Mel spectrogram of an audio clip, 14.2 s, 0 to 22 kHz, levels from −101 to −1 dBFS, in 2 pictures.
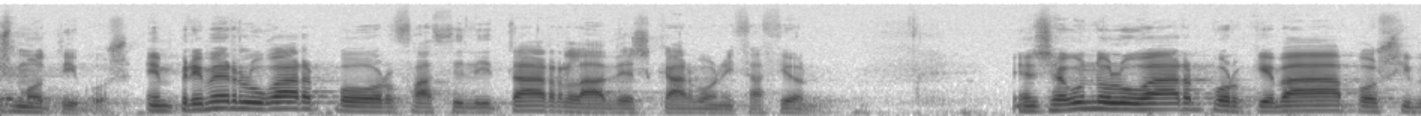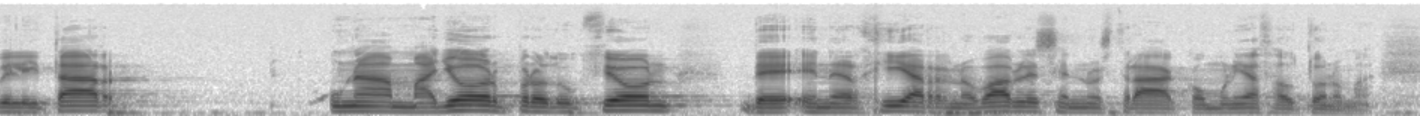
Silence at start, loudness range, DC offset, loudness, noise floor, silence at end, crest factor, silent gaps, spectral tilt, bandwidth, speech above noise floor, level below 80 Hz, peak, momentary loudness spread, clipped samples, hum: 0 s; 5 LU; under 0.1%; -33 LUFS; -65 dBFS; 0 s; 18 dB; none; -4.5 dB/octave; 19 kHz; 32 dB; -70 dBFS; -14 dBFS; 13 LU; under 0.1%; none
